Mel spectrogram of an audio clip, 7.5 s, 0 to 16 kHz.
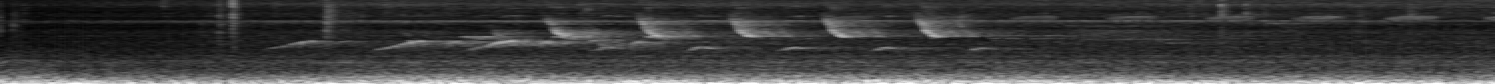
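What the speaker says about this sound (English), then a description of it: "You also have Lively Forest." Lively forest nature soundscape played through the Harman Kardon 10-speaker system in a 2021 Kia Telluride: a series of bright, repeated bird chirps and rising whistles over a steady low ambient rumble, with no talking.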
